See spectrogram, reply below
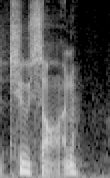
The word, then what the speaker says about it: Tucson: In keeping with pronunciation issues, did you just say Tuscan as opposed to Tucson? – I did.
